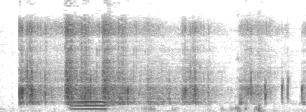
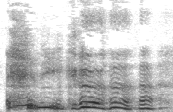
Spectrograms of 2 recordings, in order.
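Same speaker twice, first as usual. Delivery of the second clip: laughing; 3 semitones higher, 12 dB louder, much slower than usual. Real, not acted. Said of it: "laughing repeat".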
